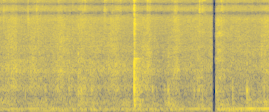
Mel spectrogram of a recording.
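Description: Steady sizzle of amaranth leaves frying in a pan as garam masala is stirred in, with a sharp scrape of the spoon partway through and another brief knock later, all under continuous hiss.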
